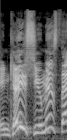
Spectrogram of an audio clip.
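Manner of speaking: loud booming delivery. Retelling how they came on loud after a whispering co-host: stentorian delivery. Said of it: "I come on with the stentorian delivery like".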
